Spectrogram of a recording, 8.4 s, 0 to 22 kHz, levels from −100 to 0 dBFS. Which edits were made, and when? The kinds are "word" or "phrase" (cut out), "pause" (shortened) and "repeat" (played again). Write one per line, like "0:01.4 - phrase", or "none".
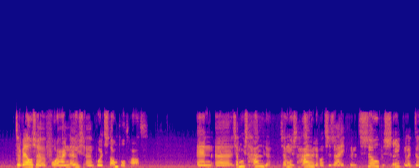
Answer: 0:01.7 - word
